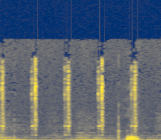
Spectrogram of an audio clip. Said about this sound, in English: Is it ticking or... Or is it turkey? No. It's fucking ticking.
